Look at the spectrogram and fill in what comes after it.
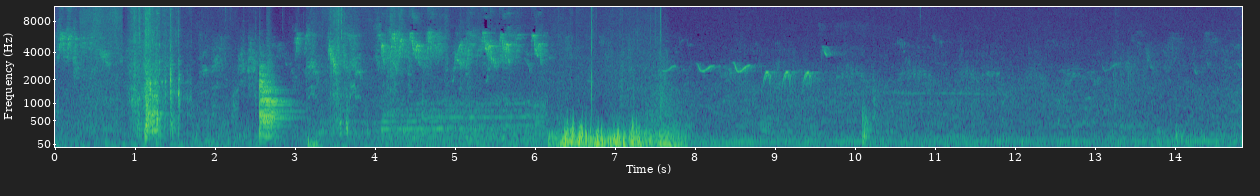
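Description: Birds chirping in short repeated calls, after a first half of brief clicks, knocks and a short low rumble.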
